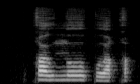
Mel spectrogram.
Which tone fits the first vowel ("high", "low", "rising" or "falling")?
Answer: high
